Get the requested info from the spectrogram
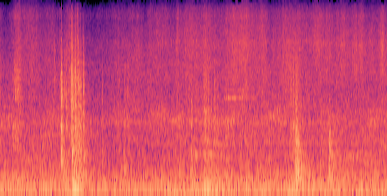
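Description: Sharp knocks and clacks of a knife and a wooden hand lemon squeezer on a steel counter, loudest about a second in and again near the end, over a steady low rumble of street traffic.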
